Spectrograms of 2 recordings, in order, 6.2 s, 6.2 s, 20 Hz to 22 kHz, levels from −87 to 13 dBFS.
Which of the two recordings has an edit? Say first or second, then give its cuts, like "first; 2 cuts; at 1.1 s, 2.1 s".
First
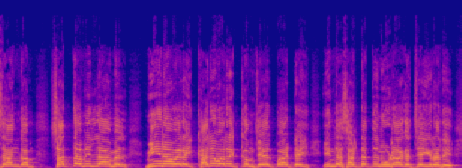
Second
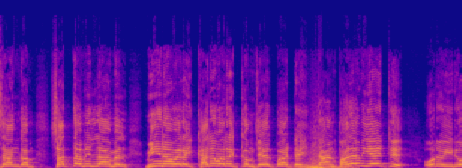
second; 1 cut; at 4.2 s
